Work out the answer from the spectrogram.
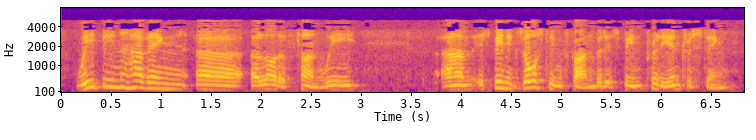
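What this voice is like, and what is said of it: English accent. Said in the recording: “I'm the resident Englishman here, so I apologize to anyone who finds my accent rather weird... it's distinguished”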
